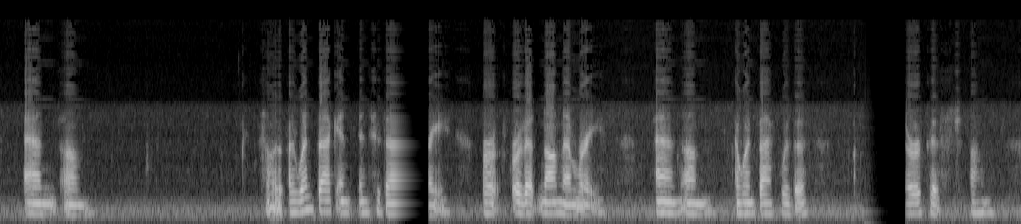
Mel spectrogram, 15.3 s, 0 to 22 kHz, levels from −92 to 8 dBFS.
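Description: At 5.87 s the audio breaks off for about 0.57 s, until 6.45 s, and at 12.95 s it does so again for about 0.65 s, until 13.60 s. Each time, the last sound is stretched into a fading buzz or hiss, then goes silent for 0.14 s and 0.38 s respectively, before resuming with material skipped. This is likely a long network dropout, with the receiver concealing the loss. On a spectrogram the decaying smear and the blank band stand out, and the waveform shows the envelope collapsing to near zero.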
